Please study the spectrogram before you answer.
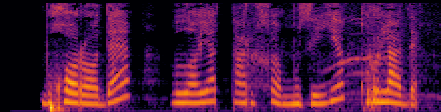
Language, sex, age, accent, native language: Uzbek, female, 19-29, Sirdaryo, Uzbek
